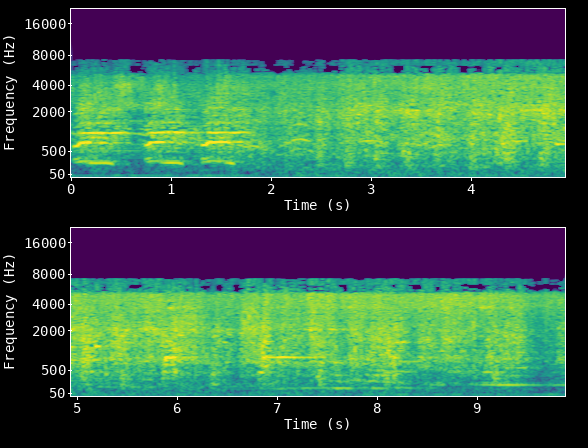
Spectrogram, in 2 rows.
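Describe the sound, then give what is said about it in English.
A mail train from the east pulls into the railroad station of St. Joseph, Missouri, on April 3, 1860, with steady hissing and rumbling, brief tonal whistle-like notes near the start, and an excited crowd murmuring in the background throughout. “The mail is due in on a train from the east.”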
